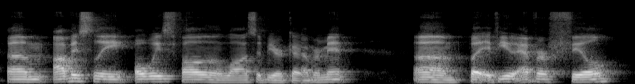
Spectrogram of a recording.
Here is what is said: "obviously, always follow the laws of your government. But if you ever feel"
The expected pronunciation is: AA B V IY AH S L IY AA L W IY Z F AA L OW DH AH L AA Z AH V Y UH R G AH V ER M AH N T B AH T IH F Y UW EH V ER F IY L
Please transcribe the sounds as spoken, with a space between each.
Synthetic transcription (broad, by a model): AA B V IY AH S L IY AA L W IY Z F AA L OW DH AH L AA Z AH V Y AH R G AH V ER M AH N T B AH T IH F Y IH EH V ER F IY L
